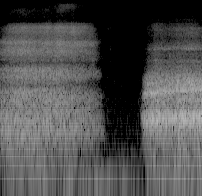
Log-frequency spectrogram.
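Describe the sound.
Long, airy breaths during a guided breathing exercise: a steady, rushing breath of about two seconds, a brief pause, then a louder breath that continues to the end.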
